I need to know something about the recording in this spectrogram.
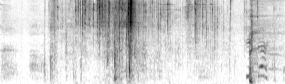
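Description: Climbing gear rattles as a climber falls on a rope.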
